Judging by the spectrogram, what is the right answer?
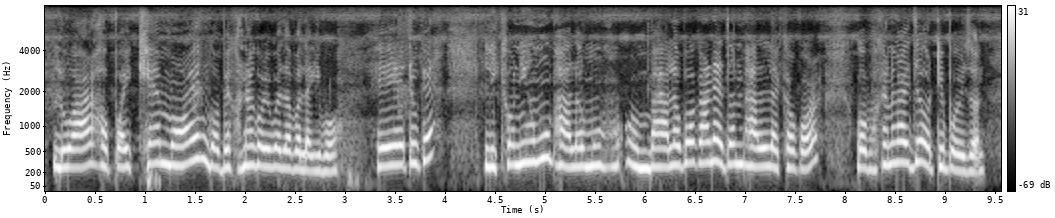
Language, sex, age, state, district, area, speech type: Assamese, female, 18-30, Assam, Lakhimpur, rural, spontaneous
